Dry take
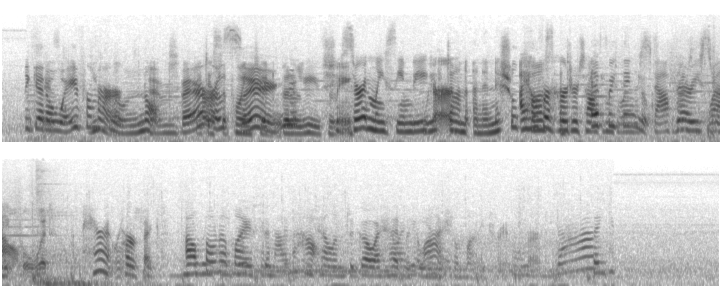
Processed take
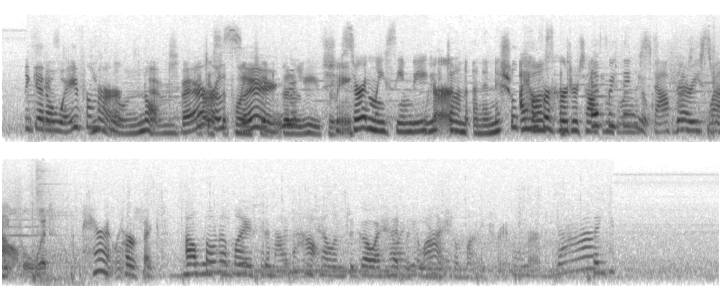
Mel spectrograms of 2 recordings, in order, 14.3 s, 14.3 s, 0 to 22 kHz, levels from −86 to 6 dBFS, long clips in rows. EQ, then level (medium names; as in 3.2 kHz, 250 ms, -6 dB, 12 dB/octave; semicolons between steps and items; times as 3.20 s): Chebyshev high-pass 180 Hz, order 2; +1.5 dB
